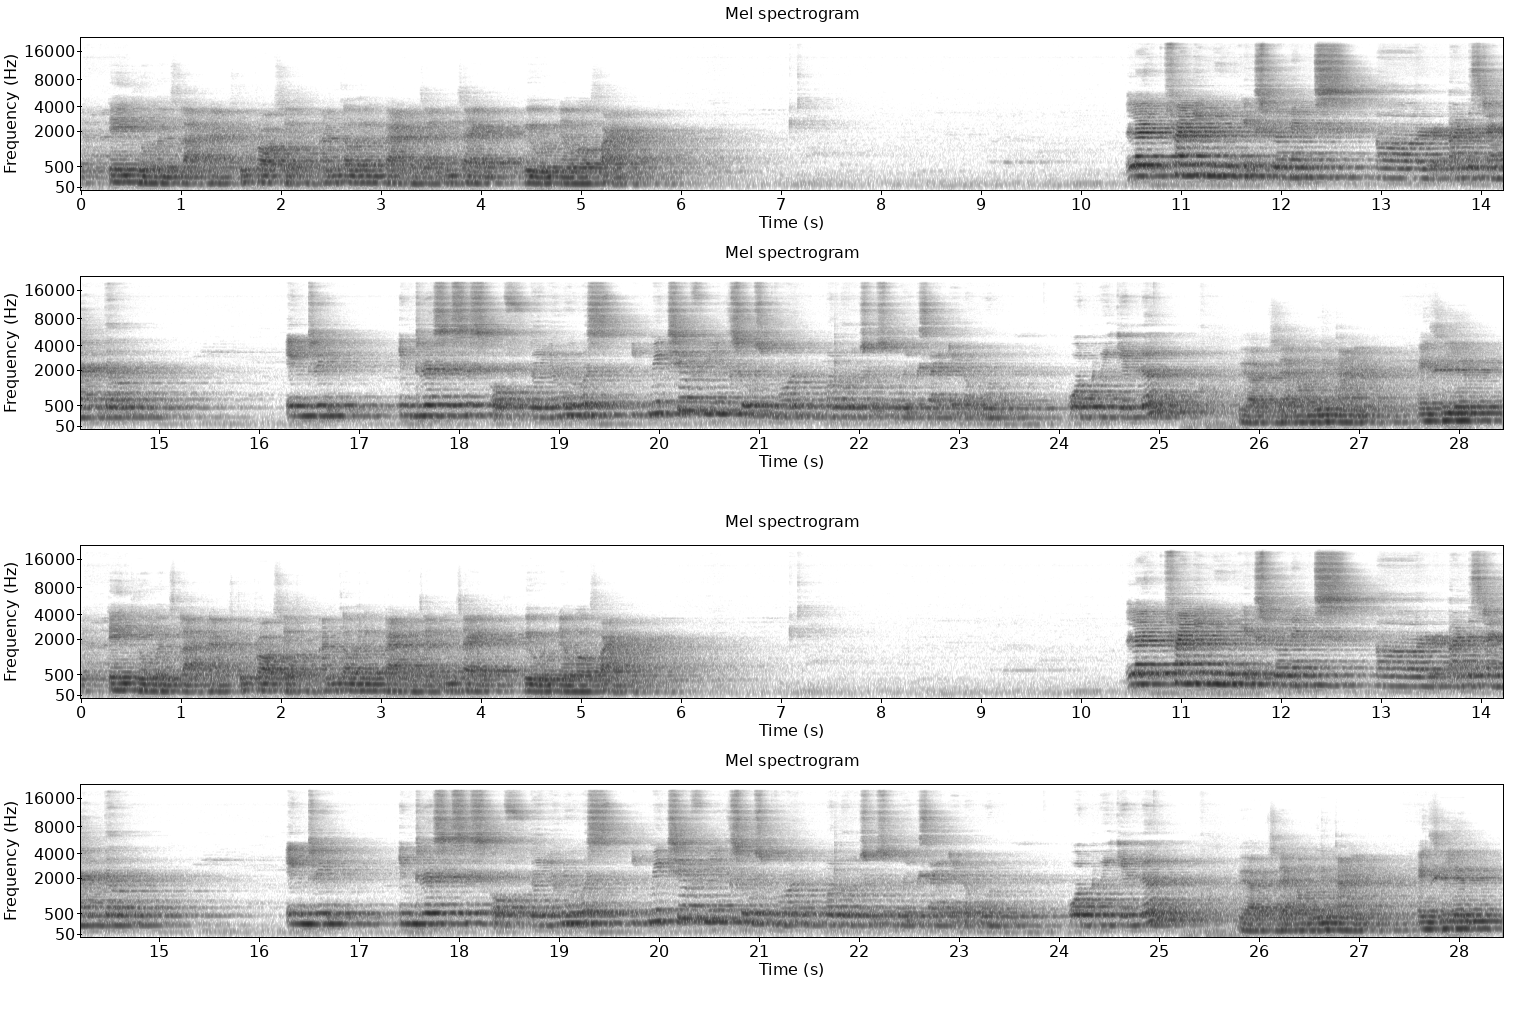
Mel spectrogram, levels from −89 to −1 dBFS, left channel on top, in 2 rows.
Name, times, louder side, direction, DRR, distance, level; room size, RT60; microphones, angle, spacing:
voice 1, 0.3-4.1 4.4-5.5 25.5-28.1, equal, 90° right, -6 dB, 1.7 m, -27 dB
voice 2, 10.5-12.7 13.0-14.7 16.3-16.7 17.4-23.4 24.1-25.1 25.4-25.5, equal, ahead, -8 dB, 1.1 m, -26 dB
9.0 x 4.3 x 3.7 m, 2.4 s
head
